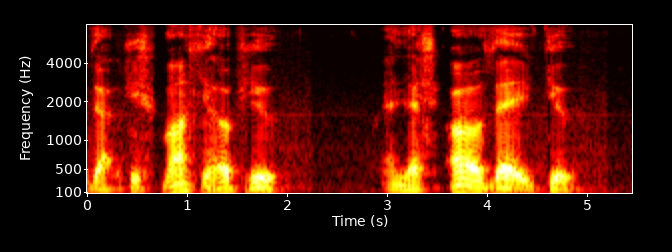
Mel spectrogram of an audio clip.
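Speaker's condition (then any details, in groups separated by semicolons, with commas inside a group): Mouth cancer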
